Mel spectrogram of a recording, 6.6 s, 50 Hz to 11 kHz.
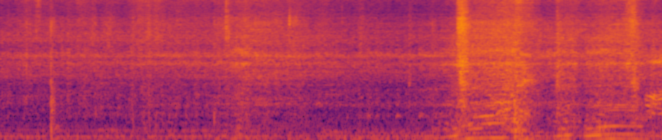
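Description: A BMW E36 engine with headers idles low and then revs up louder near the end, heard up close with a rough, rumbling tone.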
